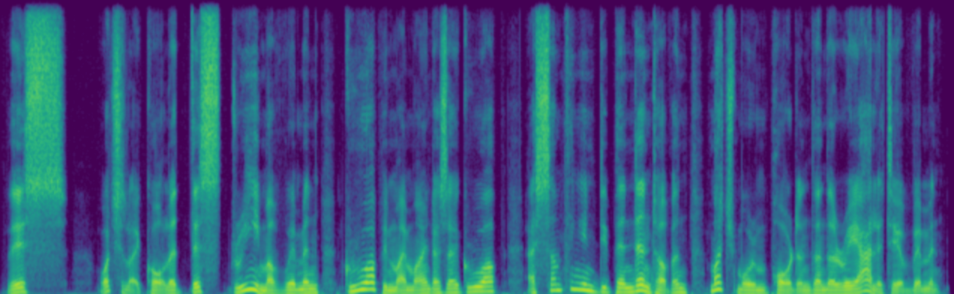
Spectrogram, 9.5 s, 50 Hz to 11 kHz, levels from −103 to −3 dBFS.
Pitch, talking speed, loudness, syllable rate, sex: 140 Hz, 180 wpm, -20 LUFS, 5.3 syllables/s, male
